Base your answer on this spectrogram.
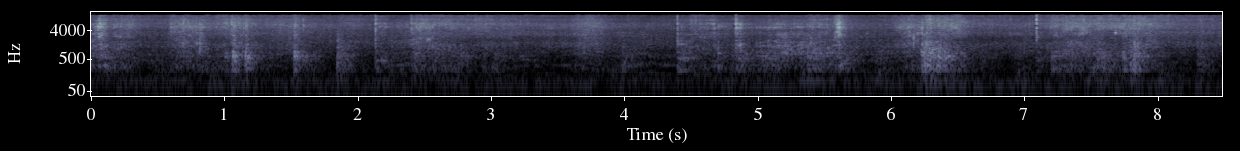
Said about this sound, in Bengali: খুব অল্প তেল দিয়ে রান্না করছি আমি মাংসটা, শুধু কষাটা ভালো করে করছি আমি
